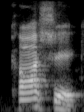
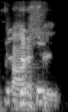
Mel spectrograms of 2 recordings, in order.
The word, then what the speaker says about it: Kaushik: Name is Kaushik. Kaushik. Yeah. How do you say your last name? So I got that one right, but the Yeah. first name, Kaushik. Yeah.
